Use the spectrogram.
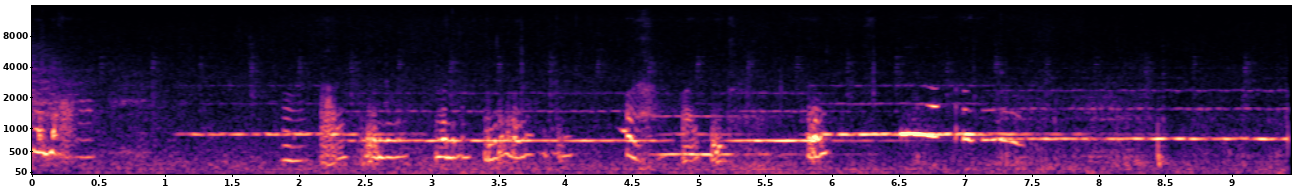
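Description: A dog named Barney gives a long, steady, high-pitched howl that holds for several seconds, broken by short whimpering yelps and gurgling chirps before and alongside it, with no talking.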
